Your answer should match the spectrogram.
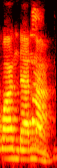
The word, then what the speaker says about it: vandana: temannya telinganya sakit Wesley mungkin ya dibaca wandana ngajarnya juga bisa membaca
